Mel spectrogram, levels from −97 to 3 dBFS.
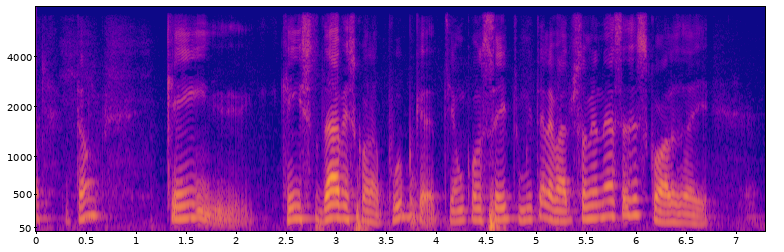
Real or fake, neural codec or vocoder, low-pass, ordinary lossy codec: real; none; 7.2 kHz; none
